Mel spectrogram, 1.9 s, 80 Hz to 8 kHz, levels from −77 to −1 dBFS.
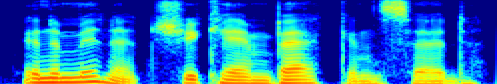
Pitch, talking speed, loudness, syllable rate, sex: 120 Hz, 255 wpm, -19 LUFS, 5.8 syllables/s, male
